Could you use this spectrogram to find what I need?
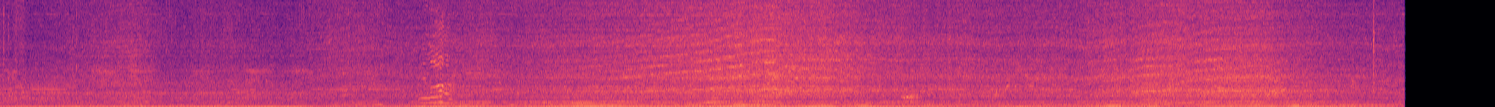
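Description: A van engine rumbles and revs.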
